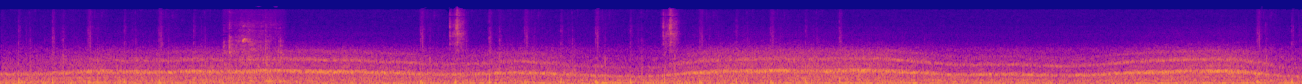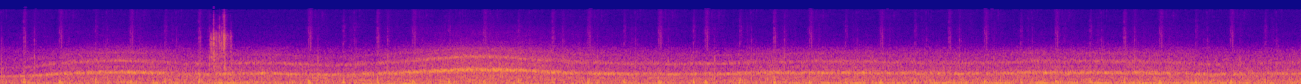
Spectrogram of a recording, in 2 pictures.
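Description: Footsteps tap steadily on a stone floor.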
